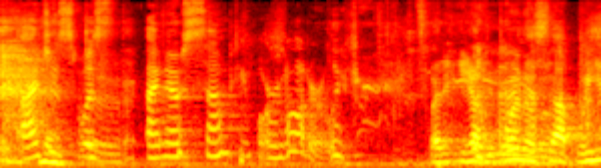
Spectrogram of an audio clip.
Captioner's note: laughs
